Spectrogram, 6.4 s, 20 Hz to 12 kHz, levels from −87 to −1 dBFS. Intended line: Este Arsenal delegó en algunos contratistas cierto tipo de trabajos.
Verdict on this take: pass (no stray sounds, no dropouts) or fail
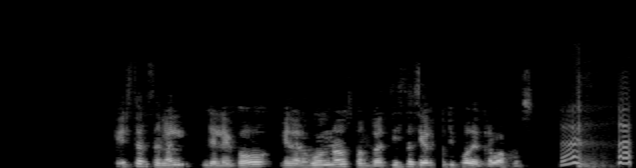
fail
